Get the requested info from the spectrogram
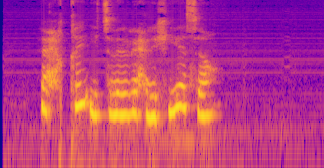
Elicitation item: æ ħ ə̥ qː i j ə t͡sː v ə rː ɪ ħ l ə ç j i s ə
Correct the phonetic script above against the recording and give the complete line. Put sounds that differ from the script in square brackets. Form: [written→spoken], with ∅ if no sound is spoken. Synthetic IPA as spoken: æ ħ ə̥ qː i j ə t͡sː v ə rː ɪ ħ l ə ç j [i→æ] s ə

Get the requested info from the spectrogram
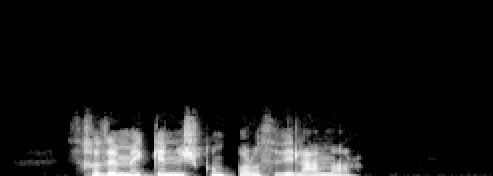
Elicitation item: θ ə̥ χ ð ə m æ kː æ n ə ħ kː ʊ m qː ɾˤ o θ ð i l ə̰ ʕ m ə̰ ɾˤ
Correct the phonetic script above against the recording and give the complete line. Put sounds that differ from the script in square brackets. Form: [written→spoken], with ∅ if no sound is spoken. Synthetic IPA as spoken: θ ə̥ χ ð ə m æ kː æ n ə [ħ→ʃ] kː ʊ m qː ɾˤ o θ ð i l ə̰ ʕ m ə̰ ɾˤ

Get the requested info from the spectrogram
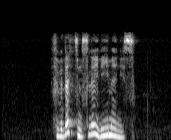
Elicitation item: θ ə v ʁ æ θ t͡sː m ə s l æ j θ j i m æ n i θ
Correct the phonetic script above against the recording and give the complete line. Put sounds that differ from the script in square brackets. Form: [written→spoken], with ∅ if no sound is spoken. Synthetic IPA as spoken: θ ə v [ʁ→ð] æ θ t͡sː m ə s l æ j [θ→ð] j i m æ n i [θ→s]

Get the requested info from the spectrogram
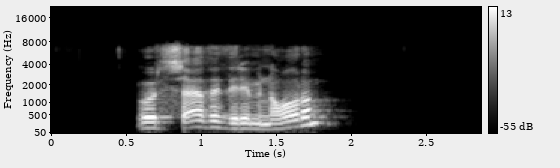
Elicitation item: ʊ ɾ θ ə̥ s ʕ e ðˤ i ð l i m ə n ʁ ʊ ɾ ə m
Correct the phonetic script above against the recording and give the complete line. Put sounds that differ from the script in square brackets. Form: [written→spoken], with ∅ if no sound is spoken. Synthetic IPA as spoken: ʊ ɾ θ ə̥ s ʕ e ðˤ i ð [l→ɾ] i m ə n ʁ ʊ ɾ ə m

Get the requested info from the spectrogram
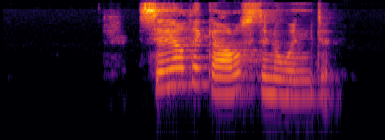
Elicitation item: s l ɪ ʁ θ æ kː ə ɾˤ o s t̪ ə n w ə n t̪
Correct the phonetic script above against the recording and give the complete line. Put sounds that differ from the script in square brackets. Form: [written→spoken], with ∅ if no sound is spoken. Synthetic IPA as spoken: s [l→ɾ] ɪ ʁ θ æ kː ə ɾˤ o s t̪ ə n w ə n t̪

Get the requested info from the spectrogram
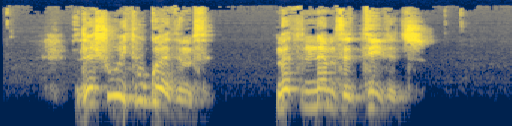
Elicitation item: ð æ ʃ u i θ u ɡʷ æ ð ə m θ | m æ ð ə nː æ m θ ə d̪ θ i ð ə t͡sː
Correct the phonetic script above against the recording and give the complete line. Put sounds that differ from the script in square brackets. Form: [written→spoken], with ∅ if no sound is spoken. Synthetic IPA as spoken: ð æ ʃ u i θ u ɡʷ æ ð ə m θ | m æ [ð→θ] ə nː æ m θ ə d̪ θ i ð ə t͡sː

